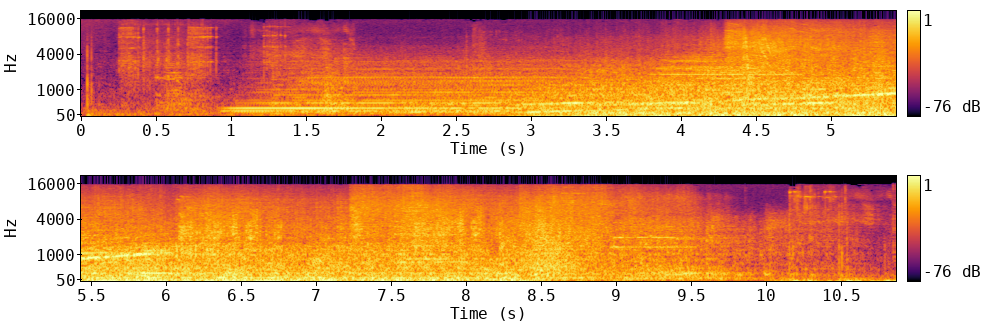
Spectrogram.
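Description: A machine hums loudly and rises in pitch as it powers up.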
